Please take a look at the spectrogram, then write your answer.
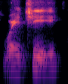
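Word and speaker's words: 危机: uh that in chinese the word for crisis which we pronounce wei ji is interpreted as a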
